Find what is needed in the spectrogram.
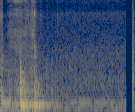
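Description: A car door on the Acura CL shuts or unlatches with a single heavy clunk about a quarter second in, dying away over half a second, with a faint steady hum under it afterwards.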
